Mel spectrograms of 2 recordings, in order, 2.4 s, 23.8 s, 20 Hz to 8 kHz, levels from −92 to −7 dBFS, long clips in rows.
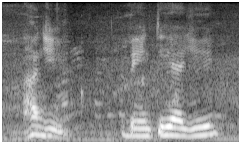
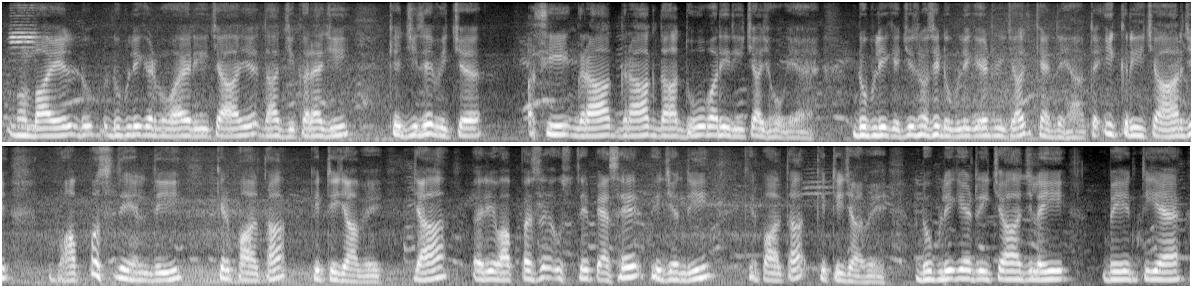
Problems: constant background noise, continuous background conversations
